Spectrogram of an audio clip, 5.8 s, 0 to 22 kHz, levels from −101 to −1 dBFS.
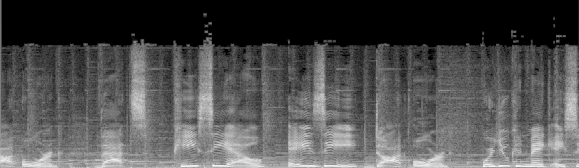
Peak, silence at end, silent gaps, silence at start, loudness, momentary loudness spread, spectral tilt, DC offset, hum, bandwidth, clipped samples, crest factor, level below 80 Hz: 0 dBFS; 0 s; none; 0 s; -13 LUFS; 6 LU; -4 dB/octave; under 0.1%; none; 17 kHz; under 0.1%; 12 dB; -40 dBFS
